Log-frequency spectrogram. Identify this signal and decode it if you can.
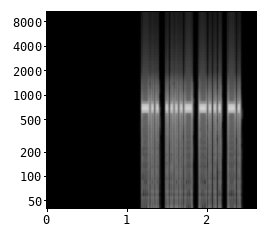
Morse code, heard as a keyed tone, about 40 wpm, 700 Hz. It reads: D4BN
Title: All Cut Numbers - 4-Digit 40wpm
